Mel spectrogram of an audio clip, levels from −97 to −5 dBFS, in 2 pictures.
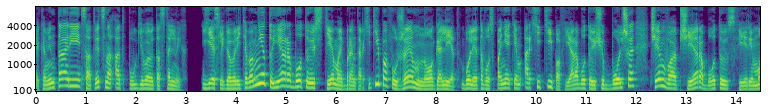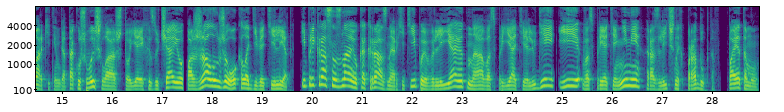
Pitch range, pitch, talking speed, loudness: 125-185 Hz, 145 Hz, 125 wpm, -18 LUFS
